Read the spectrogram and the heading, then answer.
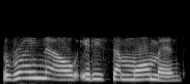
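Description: A woman's voice: a little high, unhurried, no room sound. A woman in her forties from Argentina with an Argentine Spanish accent, a native Spanish speaker earnestly searching for English words as a guest in a phone-in interview. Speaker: guest, spiritual travel leader. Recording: tinny phone line.

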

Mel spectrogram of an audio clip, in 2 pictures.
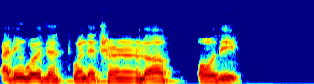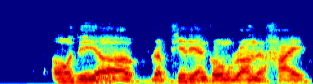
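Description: A man from Taiwan with a Taiwanese accent, a guest talking in a halting, rambling way with lots of fillers and restarts. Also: mid-range voice, steady tone. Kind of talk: casual interview talk. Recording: dull lo-fi audio.

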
